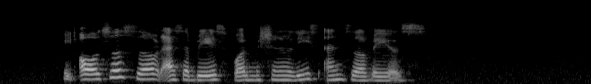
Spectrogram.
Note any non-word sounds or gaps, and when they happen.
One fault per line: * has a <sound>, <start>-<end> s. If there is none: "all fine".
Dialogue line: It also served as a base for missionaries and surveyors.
all fine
